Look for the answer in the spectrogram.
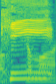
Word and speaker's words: Cay: Staniel Key Divers, or Staniel K Divers, you spell it in the Bahamas, C-A-Y.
